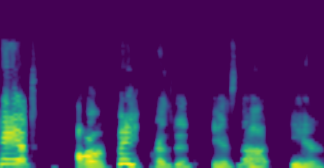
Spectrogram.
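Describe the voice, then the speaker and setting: This put-on character voice is squeaky and swings very widely in pitch. It moves at a very slow pace, with a dry, close sound and no echo. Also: woman, extremely high pitch for a woman. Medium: audio drama. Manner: deadpan, blunt.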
